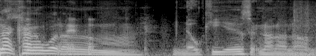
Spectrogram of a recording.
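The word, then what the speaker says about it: gnocchi: it is it like that or Noki. It's pronounced Noki.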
